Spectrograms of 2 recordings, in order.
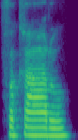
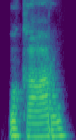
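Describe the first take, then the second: First: The h sound at the start is pronounced. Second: The h sound at the start is dropped. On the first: It follows the speaker's own dialect. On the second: It follows the Taranaki or Whanganui dialect.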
